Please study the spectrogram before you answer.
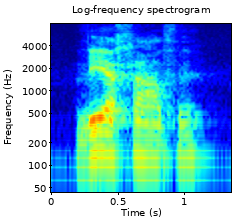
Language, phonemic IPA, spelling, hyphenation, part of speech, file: Dutch, /ˈʋeːrˌɣaː.və/, weergave, weer‧ga‧ve, noun / verb, Nl-weergave.ogg
- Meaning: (noun) reproduction, rendering, portrayal; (verb) singular dependent-clause past subjunctive of weergeven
